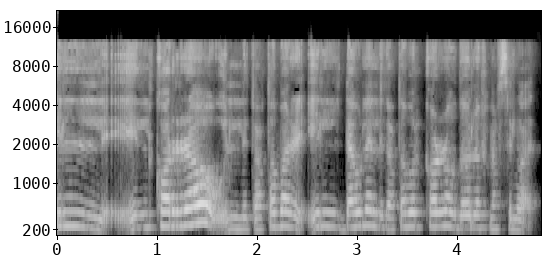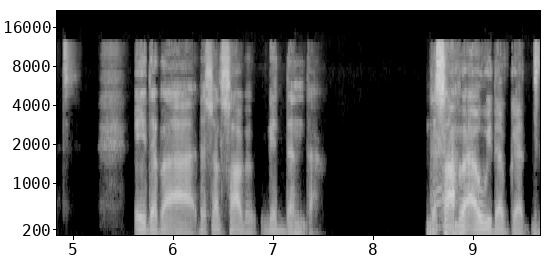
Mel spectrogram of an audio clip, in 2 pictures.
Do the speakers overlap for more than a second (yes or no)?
no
